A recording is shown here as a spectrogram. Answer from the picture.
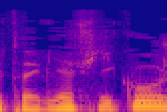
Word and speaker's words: Tagliafico: on peut noter que taliafico que l'on devrait prononcer taliafic et bien a un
